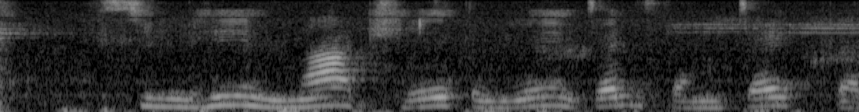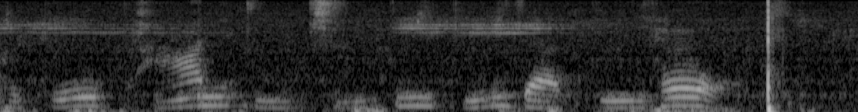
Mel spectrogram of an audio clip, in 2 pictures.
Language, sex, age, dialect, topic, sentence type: Hindi, female, 51-55, Marwari Dhudhari, agriculture, statement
